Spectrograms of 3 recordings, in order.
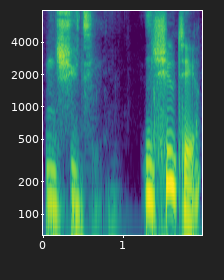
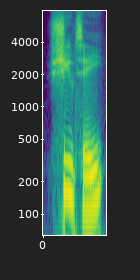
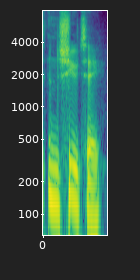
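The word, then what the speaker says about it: Ncuti: this entire time so it's not shooty it's in shy so the N is pronounced I'm going to try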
